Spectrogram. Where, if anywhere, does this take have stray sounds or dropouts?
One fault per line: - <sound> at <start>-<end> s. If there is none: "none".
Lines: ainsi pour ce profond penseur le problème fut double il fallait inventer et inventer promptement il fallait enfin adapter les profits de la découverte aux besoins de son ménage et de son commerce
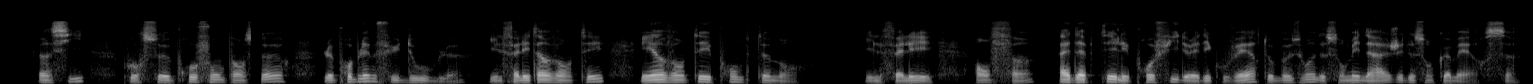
- dropout at 2.5-2.6 s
